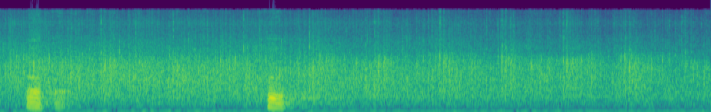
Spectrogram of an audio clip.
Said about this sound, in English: Oh, this place, you can clap for Jesus Christ.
